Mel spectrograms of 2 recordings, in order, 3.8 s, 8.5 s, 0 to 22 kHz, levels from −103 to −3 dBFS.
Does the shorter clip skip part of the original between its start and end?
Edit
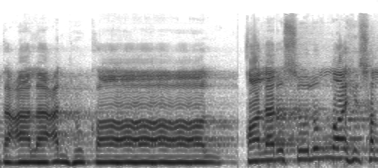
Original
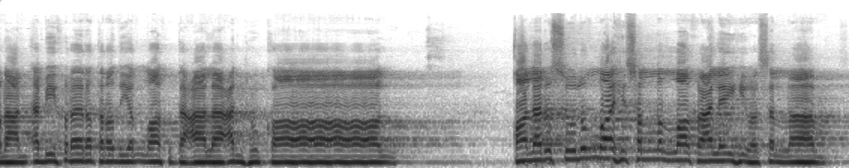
yes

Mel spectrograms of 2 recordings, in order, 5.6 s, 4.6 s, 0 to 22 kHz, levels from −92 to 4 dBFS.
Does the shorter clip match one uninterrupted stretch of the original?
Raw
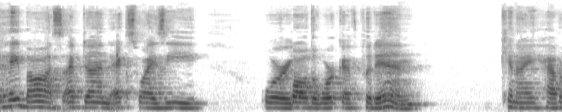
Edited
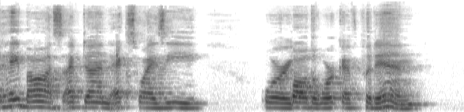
yes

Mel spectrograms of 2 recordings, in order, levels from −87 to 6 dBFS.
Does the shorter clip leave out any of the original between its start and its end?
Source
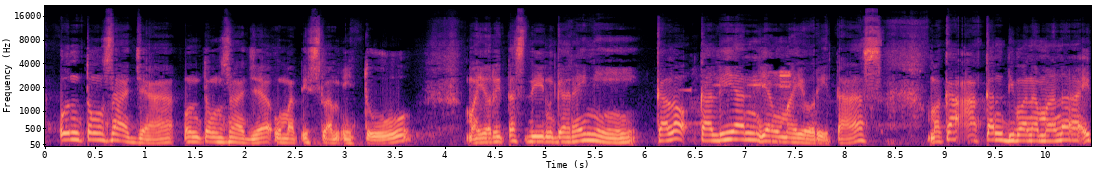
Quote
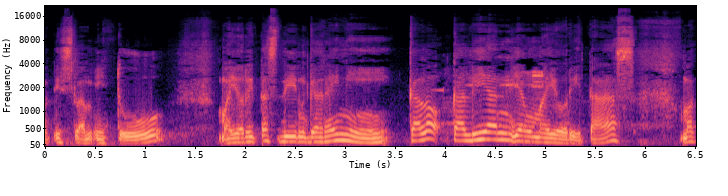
no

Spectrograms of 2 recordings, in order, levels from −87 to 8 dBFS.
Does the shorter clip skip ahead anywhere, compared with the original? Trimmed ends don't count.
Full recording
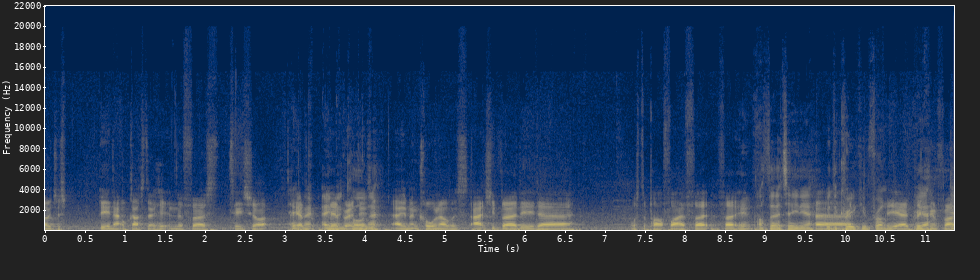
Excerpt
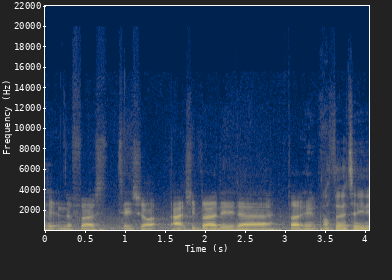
yes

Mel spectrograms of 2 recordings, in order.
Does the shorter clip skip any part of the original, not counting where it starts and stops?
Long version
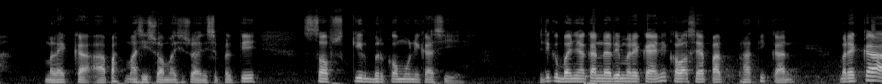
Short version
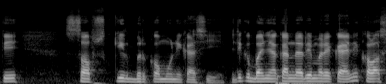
yes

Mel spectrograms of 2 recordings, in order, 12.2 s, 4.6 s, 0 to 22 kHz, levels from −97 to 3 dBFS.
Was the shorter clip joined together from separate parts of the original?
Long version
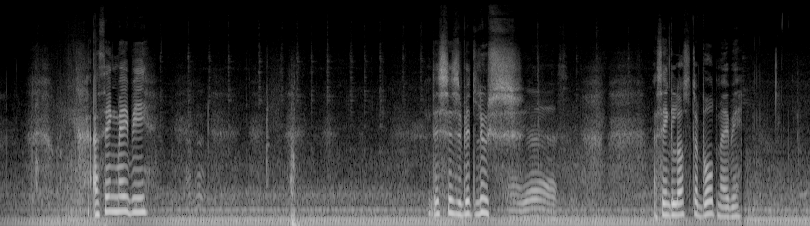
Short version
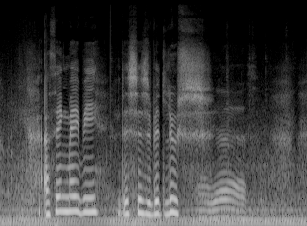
yes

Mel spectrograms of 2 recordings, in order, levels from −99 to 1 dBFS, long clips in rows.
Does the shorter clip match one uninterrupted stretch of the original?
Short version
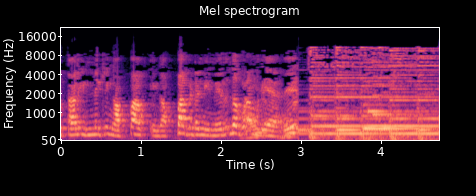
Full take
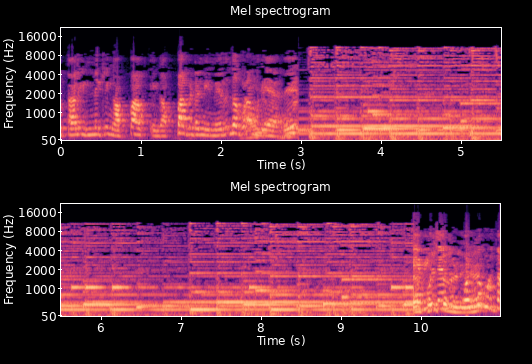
yes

